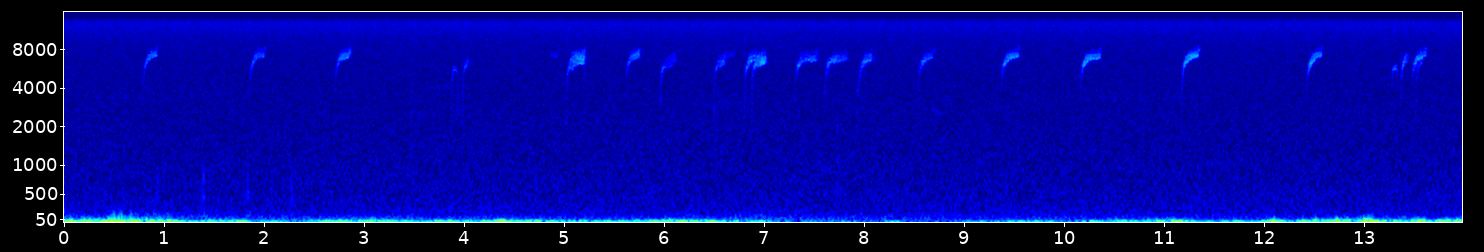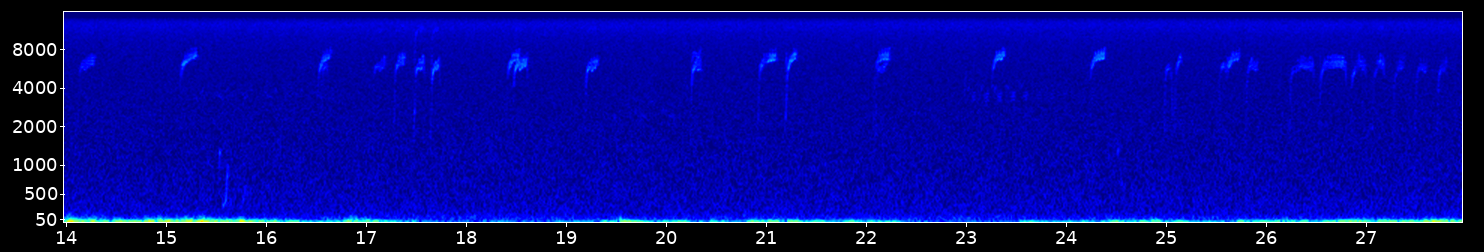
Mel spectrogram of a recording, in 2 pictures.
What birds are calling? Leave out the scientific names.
White-crowned Sparrow, Rock Wren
